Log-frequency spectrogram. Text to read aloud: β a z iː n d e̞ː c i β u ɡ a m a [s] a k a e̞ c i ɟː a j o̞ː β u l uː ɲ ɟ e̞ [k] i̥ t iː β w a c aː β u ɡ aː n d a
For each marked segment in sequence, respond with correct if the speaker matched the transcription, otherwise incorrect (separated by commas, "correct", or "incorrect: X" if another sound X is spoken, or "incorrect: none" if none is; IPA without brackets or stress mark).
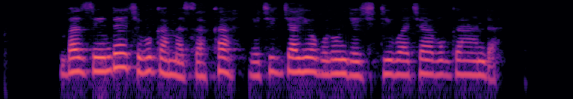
correct, incorrect: c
